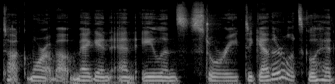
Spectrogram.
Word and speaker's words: Aylun: And Aylun is how I'm pronouncing it, but how do you? That is correct.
